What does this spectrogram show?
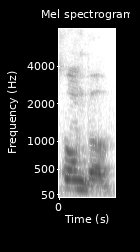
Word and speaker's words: Jumbo: Now, J, the letter J is not pronounced in Spanish, so it's umbo, but I call it Jumbo.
